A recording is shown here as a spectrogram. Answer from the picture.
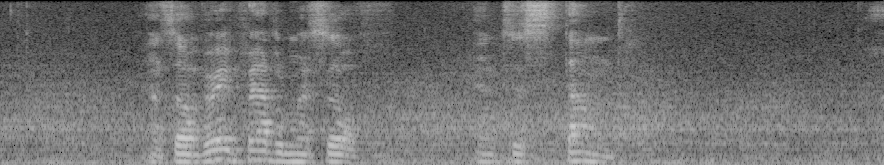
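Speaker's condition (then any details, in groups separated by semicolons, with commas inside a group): Brain injury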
